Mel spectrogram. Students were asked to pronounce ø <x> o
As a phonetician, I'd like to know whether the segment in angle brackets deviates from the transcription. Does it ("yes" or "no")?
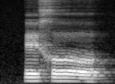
no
